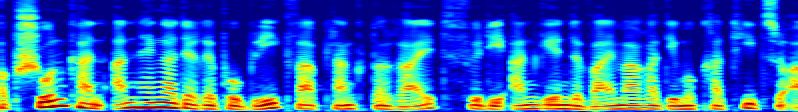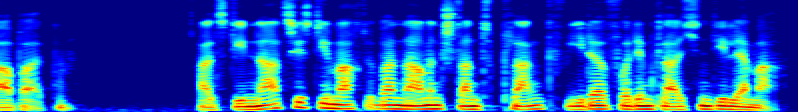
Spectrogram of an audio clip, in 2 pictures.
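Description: A deep male voice with a gravelly creak, reading out an official file in a radio play. The delivery is formal and factual. The sound is close and dry, with no room on it. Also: brisk, no echo. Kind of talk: scripted documentary-like narration in radio drama.

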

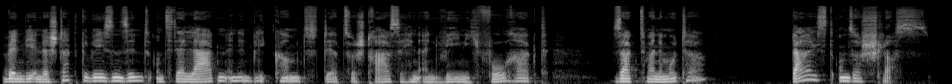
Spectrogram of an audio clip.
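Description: A woman playing a sober narrator recalling her childhood home in a radio play, measured and factual, with a husky, creaky voice. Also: very deep voice, animated, darkish tone, full character voice. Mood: sober, reflective. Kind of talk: literary radio play narration in German and French.

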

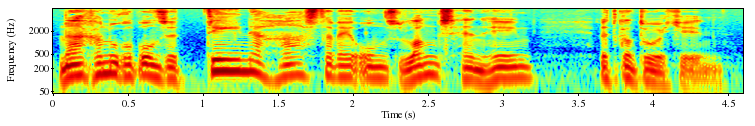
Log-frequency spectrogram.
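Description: A man's voice: mid-range voice, lively intonation, measured pace, a little mellow, no echo. A man playing a private detective who narrates his own radio drama with dry, ironic, literary phrasing. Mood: wry, bemused. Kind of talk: scripted first-person radio drama narration.

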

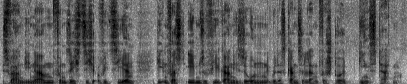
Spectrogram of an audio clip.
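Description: A man narrating a true crime radio play as a sober storyteller, scripted and measured, building suspense. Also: low-pitched, darkish tone. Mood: sober narration.

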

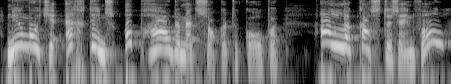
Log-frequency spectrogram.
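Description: A woman's voice: high voice, wildly swooping pitch, unhurried, a bit bright, voice pushed up, exaggerated voice. A woman voicing a bossy, exasperated storybook queen with an emphatic way of talking.

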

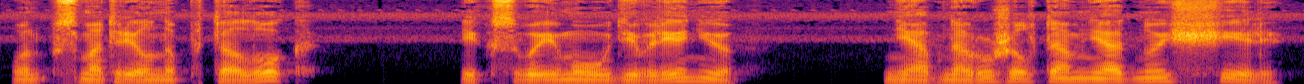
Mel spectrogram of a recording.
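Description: A man's voice: sits low, moderate pace. A man reading scripted literary narration as the narrator of an audio drama.

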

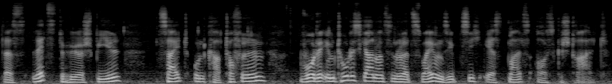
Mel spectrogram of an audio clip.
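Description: A man's voice: medium pitch, animated, a little slow, a little mellow. A man presenting a radio programme, reading a scripted, informative introduction.

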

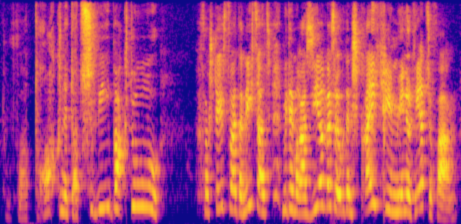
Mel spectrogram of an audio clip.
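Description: An actress playing a domineering, shrewish wife in a German radio play, indignant and scolding with scornful insults. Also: female voice, high voice, animated, normal speed.

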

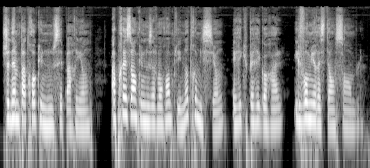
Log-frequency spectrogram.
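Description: A woman playing a cautious, protective young spaceship crew member in an audio sci-fi drama, speaking in a measured, firm way. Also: on the low side, a little mellow, no echo, lightly acted. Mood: wary, firm.

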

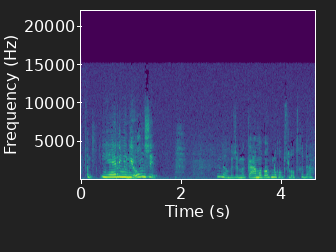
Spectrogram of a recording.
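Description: High female voice, distrustful psychiatric patient, exasperated, wary, radio play acting. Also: a little fast, a little mellow. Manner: protesting, wary. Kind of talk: Dutch radio drama acting.

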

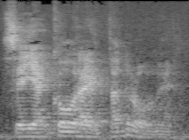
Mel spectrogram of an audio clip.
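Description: Insinuating cardinal, echoey and distant. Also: male voice, lowish voice. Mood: coolly persuasive. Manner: measured, preachy, insinuating. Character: wily, unctuous high-ranking cardinal, male, older, coolly manipulative. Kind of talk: Italian stage-style radio drama. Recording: echoey stage recording, distant mic, hiss.

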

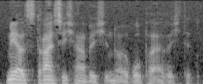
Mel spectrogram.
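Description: An actor playing a proud, principled engineer in a radio drama, with a husky voice and an earnest, precise delivery. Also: male voice, low-pitched, quick pace. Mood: proud, firm. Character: proud, principled bridge engineer standing up to his captor.

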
